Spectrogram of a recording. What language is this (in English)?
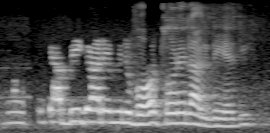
Punjabi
